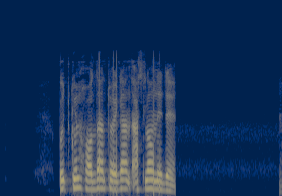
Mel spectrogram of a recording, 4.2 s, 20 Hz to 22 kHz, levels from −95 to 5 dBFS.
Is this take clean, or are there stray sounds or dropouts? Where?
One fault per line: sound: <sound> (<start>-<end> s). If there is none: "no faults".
no faults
